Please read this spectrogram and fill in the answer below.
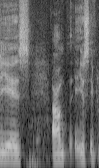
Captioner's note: none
